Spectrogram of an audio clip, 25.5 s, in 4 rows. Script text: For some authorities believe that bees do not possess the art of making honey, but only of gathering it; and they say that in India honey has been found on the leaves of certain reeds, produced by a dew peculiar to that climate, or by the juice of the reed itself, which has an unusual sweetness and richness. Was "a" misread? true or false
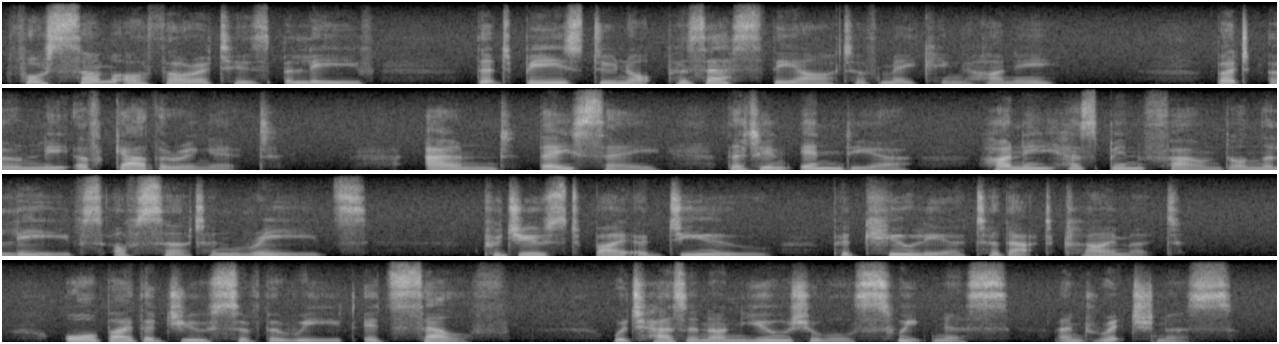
false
